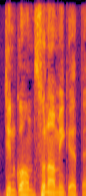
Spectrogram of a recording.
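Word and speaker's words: tsunami: सुनामी जो शब्द है टी एस यू एन ए एम आई जिसमें टी साइलेंट होता है।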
